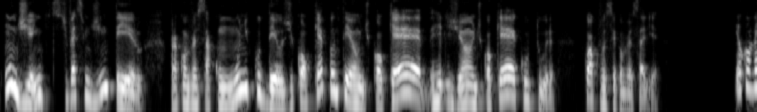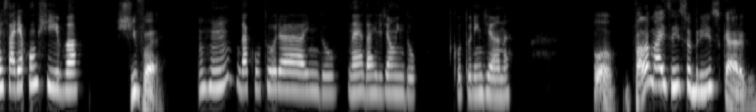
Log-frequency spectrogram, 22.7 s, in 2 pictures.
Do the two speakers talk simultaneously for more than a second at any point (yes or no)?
no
